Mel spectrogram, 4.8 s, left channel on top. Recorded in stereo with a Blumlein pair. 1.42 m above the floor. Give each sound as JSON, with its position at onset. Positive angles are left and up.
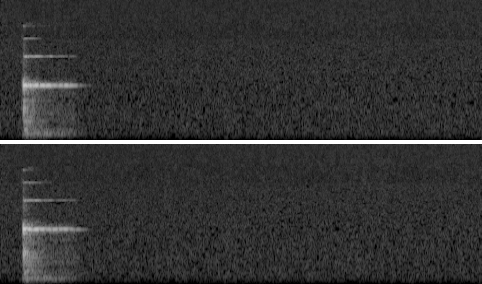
{"t": 0.2, "sound": "a piano", "azimuth_deg": -10, "distance_m": 3.0}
